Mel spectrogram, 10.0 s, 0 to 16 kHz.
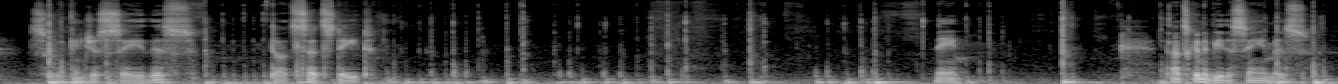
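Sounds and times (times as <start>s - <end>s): typing on computer keyboard: 0.4s - 8.1s.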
